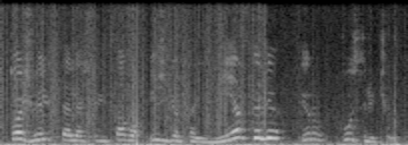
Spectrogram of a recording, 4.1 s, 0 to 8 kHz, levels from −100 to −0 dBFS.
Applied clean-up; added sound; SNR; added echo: none; Crackle; 4 dB; reverberation time 0.4 s.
